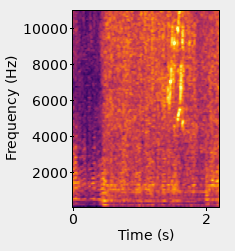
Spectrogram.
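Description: Flies buzzing around a heap of rotting garbage: a steady, low cartoon sound effect that comes in about half a second in.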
